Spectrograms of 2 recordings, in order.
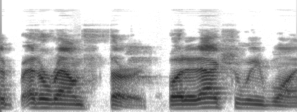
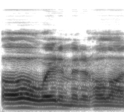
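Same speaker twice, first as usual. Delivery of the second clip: plain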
